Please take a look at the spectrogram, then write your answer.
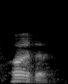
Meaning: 1. a horde 2. a troop of boy scouts, comprising no more than 24 cubs 3. hurdle (obstacle used in races) 4. a gross sieve
- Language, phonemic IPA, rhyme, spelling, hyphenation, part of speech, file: Dutch, /ˈɦɔrdə/, -ɔrdə, horde, hor‧de, noun, Nl-horde.ogg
